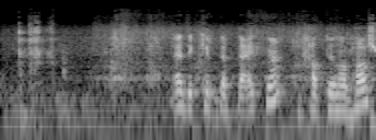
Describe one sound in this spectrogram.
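A spoon scrapes and stirs food in a metal pan.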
